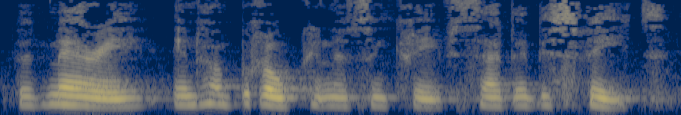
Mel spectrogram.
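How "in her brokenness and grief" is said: ordinary talk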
